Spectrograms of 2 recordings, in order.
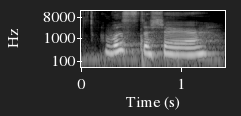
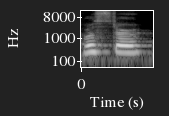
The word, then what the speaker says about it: Worcester: Worsher. So the share sauce. So one more um syllable. Sure can add it to yours. But you were super close. Worcester sauce. Worcester. So, we just add a share.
